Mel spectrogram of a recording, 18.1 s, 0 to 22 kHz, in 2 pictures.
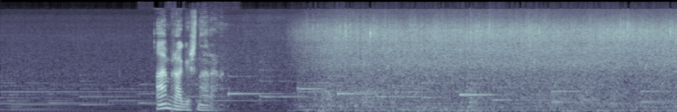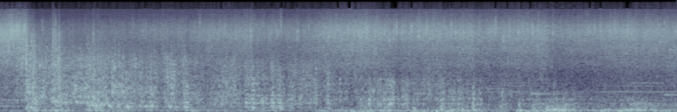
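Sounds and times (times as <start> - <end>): steady rain: 0.1 - 18.0
thunder rumbling: 9.2 - 18.0.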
